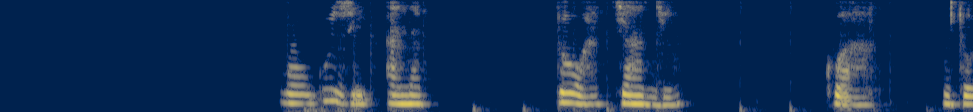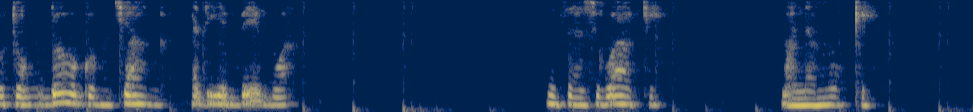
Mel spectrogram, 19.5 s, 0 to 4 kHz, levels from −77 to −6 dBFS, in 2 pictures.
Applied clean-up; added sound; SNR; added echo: neural mask model DeepFilterNet 3.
